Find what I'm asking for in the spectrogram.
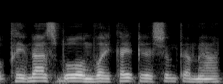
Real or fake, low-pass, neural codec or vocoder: fake; 7.2 kHz; codec, 16 kHz in and 24 kHz out, 0.6 kbps, FireRedTTS-2 codec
